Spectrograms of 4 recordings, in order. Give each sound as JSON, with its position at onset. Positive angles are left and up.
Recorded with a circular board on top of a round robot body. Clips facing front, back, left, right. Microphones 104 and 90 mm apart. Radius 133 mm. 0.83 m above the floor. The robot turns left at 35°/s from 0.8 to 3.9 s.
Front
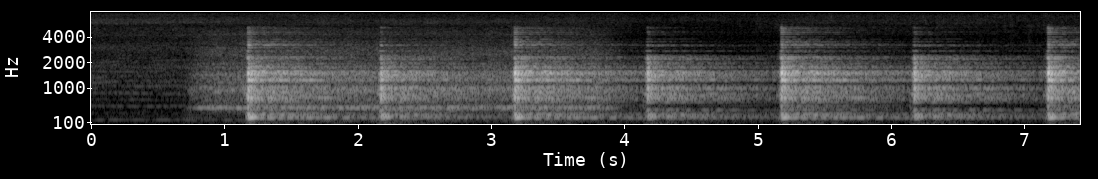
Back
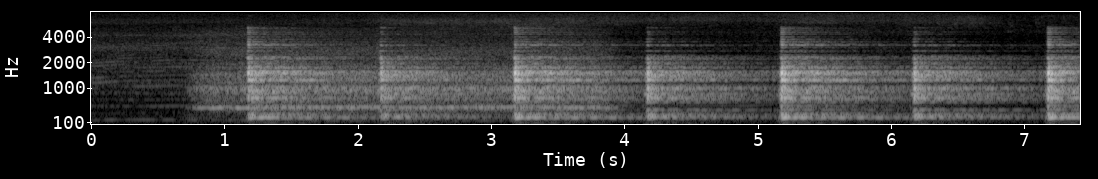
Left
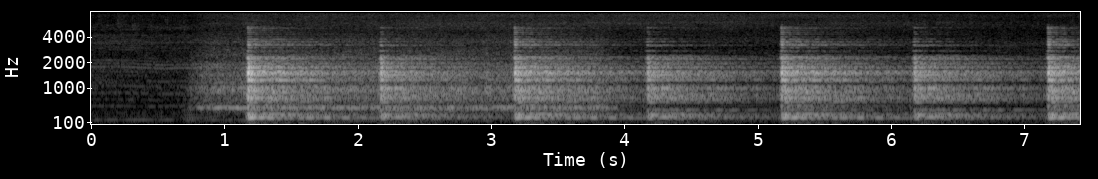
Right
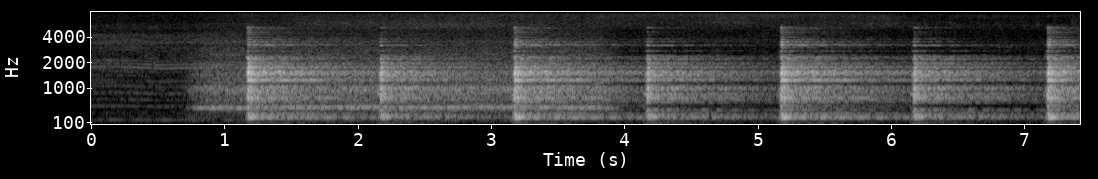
{"t": 1.2, "sound": "ticking", "azimuth_deg": -5, "distance_m": 1.2}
